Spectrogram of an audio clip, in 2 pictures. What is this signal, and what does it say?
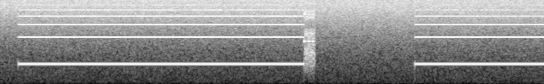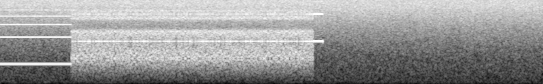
ZX Spectrum tape loading, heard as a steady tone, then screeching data, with tape hiss.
